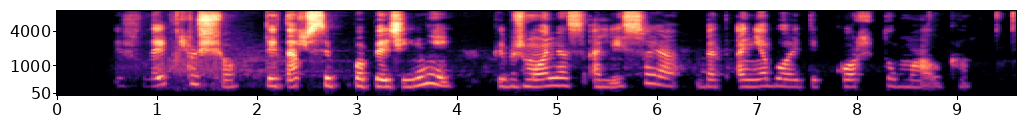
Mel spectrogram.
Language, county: Lithuanian, Vilnius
